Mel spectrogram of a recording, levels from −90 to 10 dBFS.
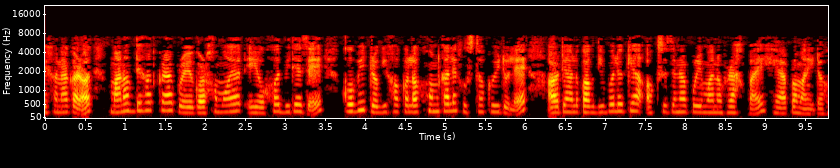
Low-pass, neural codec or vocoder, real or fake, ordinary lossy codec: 7.2 kHz; none; real; none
